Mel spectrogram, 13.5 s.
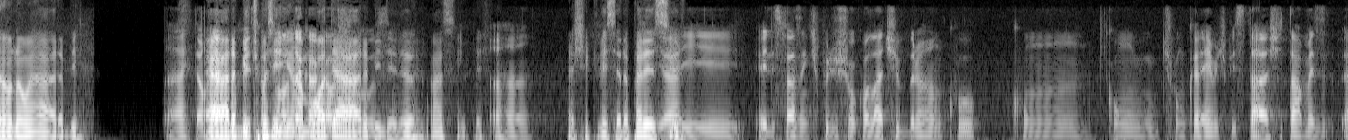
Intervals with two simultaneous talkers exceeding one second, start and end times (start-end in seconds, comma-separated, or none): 2.0-4.3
